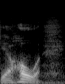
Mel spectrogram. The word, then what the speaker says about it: Yehovah: The Creator in the Bible, described as Yehovah, that is sometimes mistranslated as Yahweh and Jehovah, but pronounced Yehovah.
